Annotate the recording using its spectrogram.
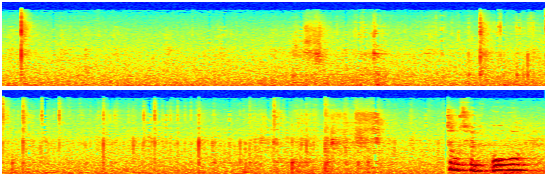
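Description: Faint crackling and scattered small ticks from a dried seaweed 'bush' burning in a bowl of methylated spirits, with a sharper click just after the start and another about five seconds in.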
